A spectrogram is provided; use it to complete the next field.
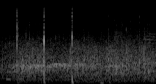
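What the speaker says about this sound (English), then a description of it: "Let's give him a round of applause." Audience applause breaks out at a charity auction as a lot sells, a short burst of many hands clapping together, with a few sharper claps standing out near the middle.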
